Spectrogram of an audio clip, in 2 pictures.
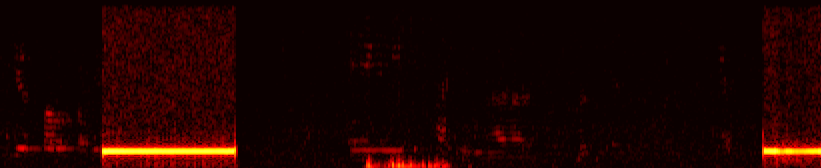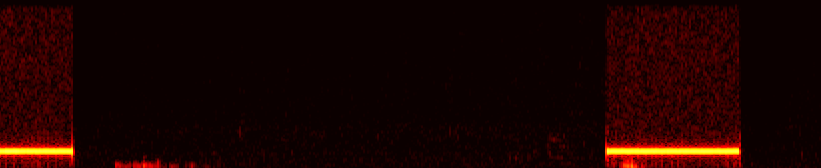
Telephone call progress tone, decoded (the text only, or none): ringback tone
